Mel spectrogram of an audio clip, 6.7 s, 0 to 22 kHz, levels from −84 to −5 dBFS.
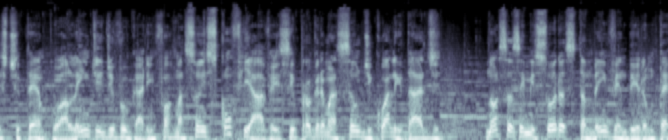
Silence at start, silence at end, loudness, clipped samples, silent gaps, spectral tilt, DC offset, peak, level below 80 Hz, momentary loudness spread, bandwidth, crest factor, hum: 0 s; 0 s; -14 LUFS; under 0.1%; none; -5 dB/octave; under 0.1%; 0 dBFS; -22 dBFS; 2 LU; 17.5 kHz; 12 dB; none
